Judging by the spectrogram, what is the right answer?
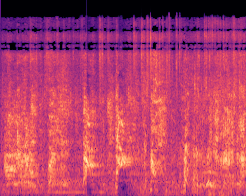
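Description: Dogs playing rough together, a string of short barks and yips about once or twice a second.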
